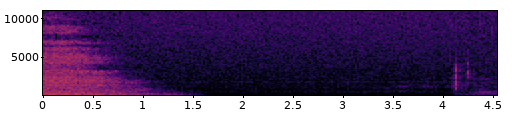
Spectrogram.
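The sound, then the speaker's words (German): A long breath out during meditation, a loud, airy exhale that fades over about a second and a half into near silence, followed by a faint, soft sound near the end. “Atme aus. Atme ein, Atme aus.”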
